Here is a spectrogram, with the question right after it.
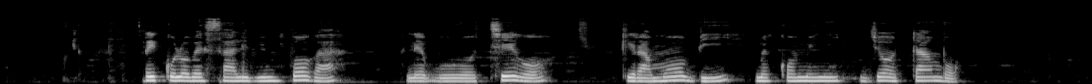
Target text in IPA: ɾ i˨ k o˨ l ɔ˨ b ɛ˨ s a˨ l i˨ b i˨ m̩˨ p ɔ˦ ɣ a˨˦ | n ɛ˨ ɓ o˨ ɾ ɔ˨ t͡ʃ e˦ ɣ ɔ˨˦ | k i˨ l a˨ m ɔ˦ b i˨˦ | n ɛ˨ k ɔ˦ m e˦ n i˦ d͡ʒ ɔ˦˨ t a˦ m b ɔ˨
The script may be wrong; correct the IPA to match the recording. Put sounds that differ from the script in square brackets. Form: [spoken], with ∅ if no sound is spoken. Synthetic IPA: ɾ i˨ k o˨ l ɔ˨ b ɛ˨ s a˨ l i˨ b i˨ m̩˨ p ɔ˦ ɣ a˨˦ | n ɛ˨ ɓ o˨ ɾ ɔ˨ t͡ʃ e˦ ɣ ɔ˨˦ | k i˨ [ɾ] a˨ m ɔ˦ b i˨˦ | [m] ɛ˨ k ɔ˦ m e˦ n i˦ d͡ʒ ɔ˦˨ t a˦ m b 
